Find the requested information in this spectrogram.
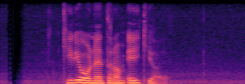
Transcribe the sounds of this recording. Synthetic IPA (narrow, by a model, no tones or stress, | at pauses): kiɾioːnæːt̪ɐɾamejkijaːjə̰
